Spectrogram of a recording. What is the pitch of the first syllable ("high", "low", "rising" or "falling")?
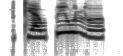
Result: low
